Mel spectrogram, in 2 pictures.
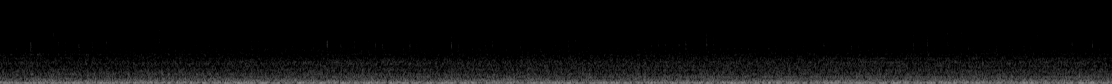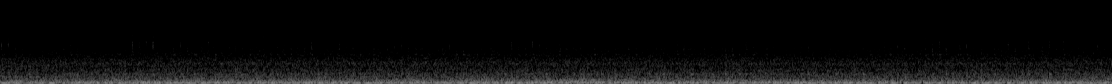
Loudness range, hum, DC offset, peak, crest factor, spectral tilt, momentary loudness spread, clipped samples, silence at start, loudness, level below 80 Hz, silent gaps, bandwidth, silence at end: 1 LU; none; under 0.1%; -30 dBFS; 12 dB; -8 dB/octave; 2 LU; under 0.1%; 0 s; -44 LUFS; -44 dBFS; none; 15.5 kHz; 0 s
